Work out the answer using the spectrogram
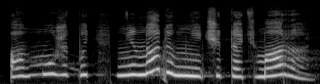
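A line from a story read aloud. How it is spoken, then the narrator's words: Timid. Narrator (Russian): робко сказала Алиса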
